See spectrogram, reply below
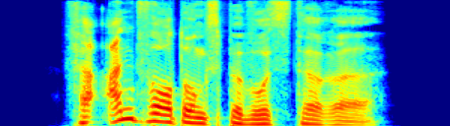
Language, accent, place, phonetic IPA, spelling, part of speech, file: German, Germany, Berlin, [fɛɐ̯ˈʔantvɔʁtʊŋsbəˌvʊstəʁə], verantwortungsbewusstere, adjective, De-verantwortungsbewusstere.ogg
- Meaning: inflection of verantwortungsbewusst: 1. strong/mixed nominative/accusative feminine singular comparative degree 2. strong nominative/accusative plural comparative degree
